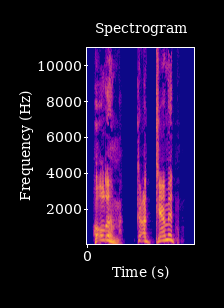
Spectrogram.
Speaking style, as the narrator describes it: over the screams

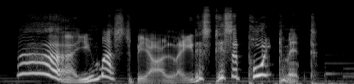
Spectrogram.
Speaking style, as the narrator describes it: the clown said in a typical silly clown voice

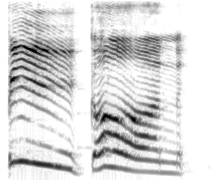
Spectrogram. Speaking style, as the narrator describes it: it roared, making its angry shout turn to a terrible moan

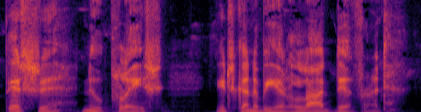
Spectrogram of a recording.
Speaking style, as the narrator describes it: Henry muttered

